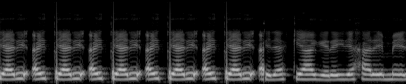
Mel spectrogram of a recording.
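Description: At 0.57 s the speech catches on a broken-record loop: a chunk of about 0.57 s plays, then plays again, identically and back to back, four times over, until normal playback picks up at 2.64 s. Whatever should have been heard in that stretch is simply gone. The likely culprit is the player or stream stalling and re-sending the last fragment it had buffered, which is why the repeats are exact rather than drifting.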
